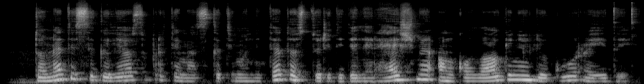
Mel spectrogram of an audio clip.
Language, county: Lithuanian, Vilnius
